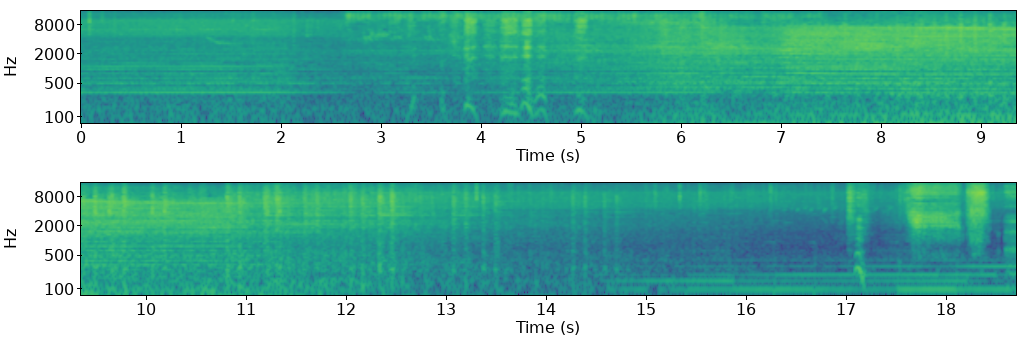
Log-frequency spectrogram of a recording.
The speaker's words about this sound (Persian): قطار هر یه ربع بار حرکت میکنه. میتونی اینو تو بقیه برنامه هام بشنوی.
